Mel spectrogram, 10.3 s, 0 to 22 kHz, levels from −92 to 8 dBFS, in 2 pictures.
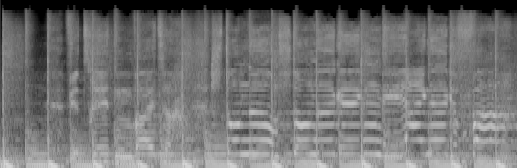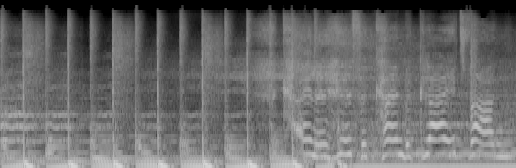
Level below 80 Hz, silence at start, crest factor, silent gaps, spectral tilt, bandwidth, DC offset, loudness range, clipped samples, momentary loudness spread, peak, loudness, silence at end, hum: -24 dBFS; 0 s; 12 dB; none; -4.5 dB/octave; 17 kHz; under 0.1%; 2 LU; under 0.1%; 3 LU; -4 dBFS; -17 LUFS; 0 s; none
